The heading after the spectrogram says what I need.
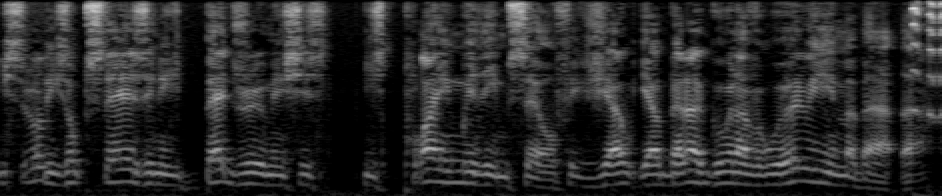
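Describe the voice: What we hear is plain reading aloud.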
